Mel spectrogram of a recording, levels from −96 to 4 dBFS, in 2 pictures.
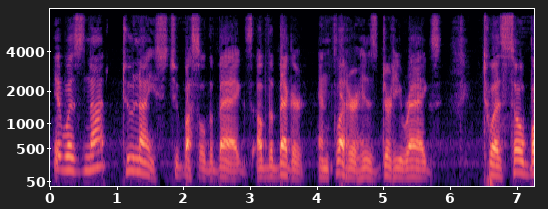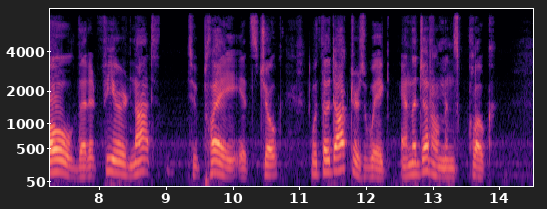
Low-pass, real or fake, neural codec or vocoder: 7.2 kHz; real; none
